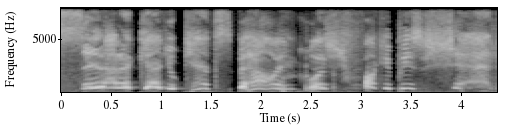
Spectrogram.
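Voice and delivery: put-on ghostly whisper. Joking about haunting the other speaker after death: put-on ghostly whisper. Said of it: "you're gonna hear whispers like".

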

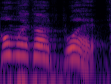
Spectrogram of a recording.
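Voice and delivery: high-pitched, dramatic reaction. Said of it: "she's so dramatic".

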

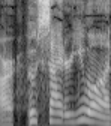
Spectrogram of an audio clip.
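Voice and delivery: heavy put-on German accent. Retelling how a woman answered the door holding a bayonet rifle, in thick German accent. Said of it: "with this thick German accent".

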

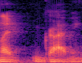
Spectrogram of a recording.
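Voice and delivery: normal talking voice

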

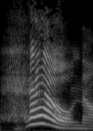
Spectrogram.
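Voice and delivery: hostile, antagonistic, dismissive hell no. Asked whether they were married to their ex, answering hostile. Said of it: "Why so much hostility in that hell?".

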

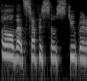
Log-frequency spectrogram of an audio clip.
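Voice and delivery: ordinary talk

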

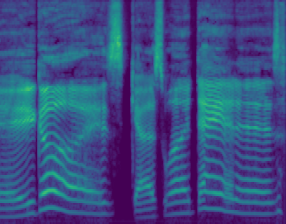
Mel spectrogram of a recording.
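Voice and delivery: very slow, dragged-out put-on camel voice. Retelling a commercial where a camel walks in: imitating the commercial camel. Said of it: "the camel walks in and he's like".

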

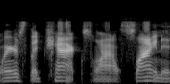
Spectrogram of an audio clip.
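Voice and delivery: put-on creaky character voice. Imitating someone asking where the check is to sign, Martha Ford voice. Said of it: "do my Martha Ford voice".

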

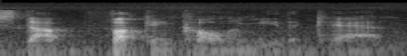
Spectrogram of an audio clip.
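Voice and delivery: mock, breathy, irritated, annoyed whispered gripe. Retelling what a broadcaster said off air, not knowing he was live: imitating someone angrily complaining. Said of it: "He goes".

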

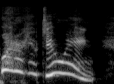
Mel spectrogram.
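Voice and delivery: shrill, high, loud, frantic scream. Retelling a myth where the queen finds her baby in the fireplace: imitating someone screaming. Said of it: "she's screaming and flipping out".

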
